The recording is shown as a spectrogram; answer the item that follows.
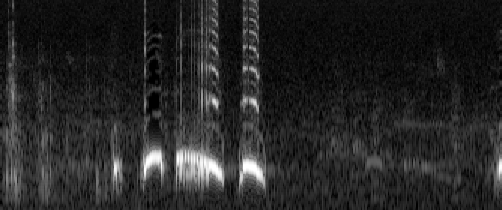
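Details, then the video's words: Spotted dove singing in the high, bell-like Kim Đồng voice style, a wild-caught bird. Soft lead-in notes build to a phrase of rounded coo, long falling note and short coo, then another begins. "Tiếng chim cu gáy giọng KIM ĐỒNG bổi nghe rất nhạy"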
